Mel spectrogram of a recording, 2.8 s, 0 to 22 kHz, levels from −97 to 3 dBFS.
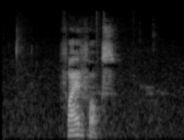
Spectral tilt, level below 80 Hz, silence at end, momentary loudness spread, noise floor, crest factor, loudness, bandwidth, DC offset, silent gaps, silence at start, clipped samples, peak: -2.5 dB/octave; -84 dBFS; 1.05 s; 25 LU; -69 dBFS; 24 dB; -34 LUFS; 16 kHz; under 0.1%; none; 0.25 s; under 0.1%; -14 dBFS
